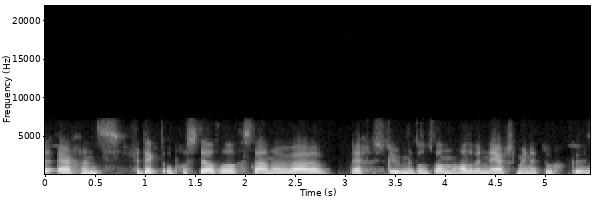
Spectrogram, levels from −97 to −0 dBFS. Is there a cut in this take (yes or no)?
yes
